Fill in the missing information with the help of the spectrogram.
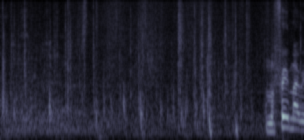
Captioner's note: footstep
